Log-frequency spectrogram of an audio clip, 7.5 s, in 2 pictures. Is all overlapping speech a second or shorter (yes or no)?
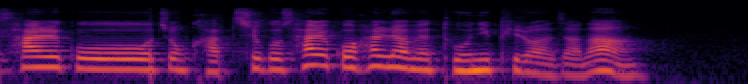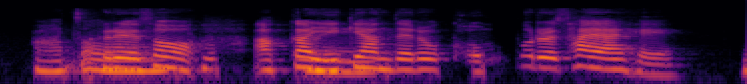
no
